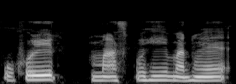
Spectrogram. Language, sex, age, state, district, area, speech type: Assamese, female, 60+, Assam, Dhemaji, rural, spontaneous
